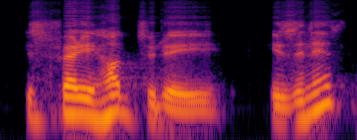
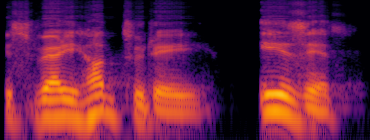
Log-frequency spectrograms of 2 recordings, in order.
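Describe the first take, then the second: First: "isn't it" rising like a real question; rising tag intonation. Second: "is it" going down at the end; falling tag intonation. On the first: Teacher contrasts asking confirmation with small talk, rising tag. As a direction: lift "isn't it" to seek confirmation. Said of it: "if the tone is rising". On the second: Teacher contrasts small talk with asking confirmation, falling tag. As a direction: drop the tone on "is it". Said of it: "is slightly going down". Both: Shown as a demonstration.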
